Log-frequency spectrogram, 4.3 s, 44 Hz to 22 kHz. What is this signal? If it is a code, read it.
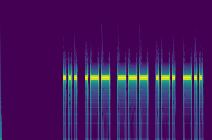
Morse code, heard as a keyed tone, about 22 wpm, 700 Hz. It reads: SWORD
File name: 5 Letter Words - First 3 Letters Given - 22wpm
